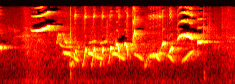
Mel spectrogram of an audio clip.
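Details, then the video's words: White-rumped shama in form building: a soft whistle, then a fast tumbling burst of warbled, zigzagging notes with high thin overtones and a couple of sharp clicks. "White Rumped shama- form building"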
